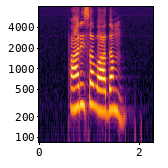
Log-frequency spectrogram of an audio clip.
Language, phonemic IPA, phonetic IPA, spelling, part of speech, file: Tamil, /pɑːɾɪtʃɐʋɑːd̪ɐm/, [päːɾɪsɐʋäːd̪ɐm], பாரிசவாதம், noun, Ta-பாரிசவாதம்.ogg
- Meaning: 1. paralysis 2. hernia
